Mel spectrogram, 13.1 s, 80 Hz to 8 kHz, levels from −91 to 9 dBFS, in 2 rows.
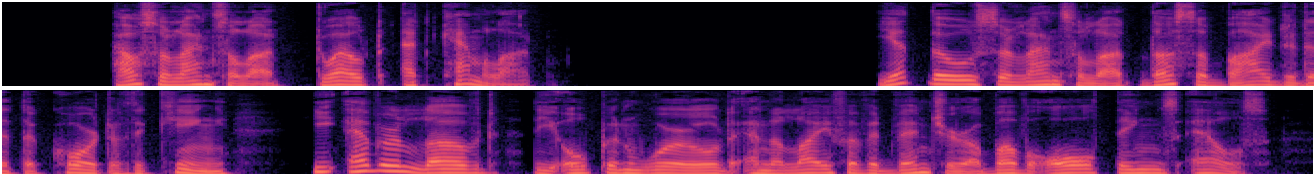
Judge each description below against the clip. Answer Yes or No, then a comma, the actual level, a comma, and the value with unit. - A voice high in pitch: No, low, 115 Hz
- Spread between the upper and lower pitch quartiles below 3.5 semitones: No, average, 4.5 semitones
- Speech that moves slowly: No, average, 155 wpm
